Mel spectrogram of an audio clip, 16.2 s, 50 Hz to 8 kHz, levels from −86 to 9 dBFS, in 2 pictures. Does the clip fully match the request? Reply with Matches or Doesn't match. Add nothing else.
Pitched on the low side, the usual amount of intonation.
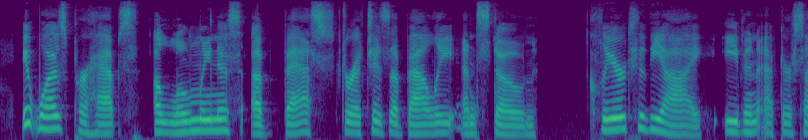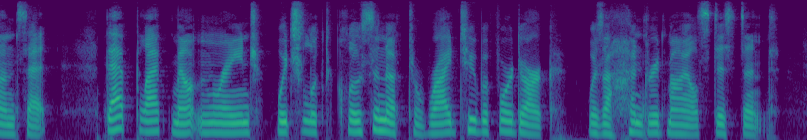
Doesn't match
